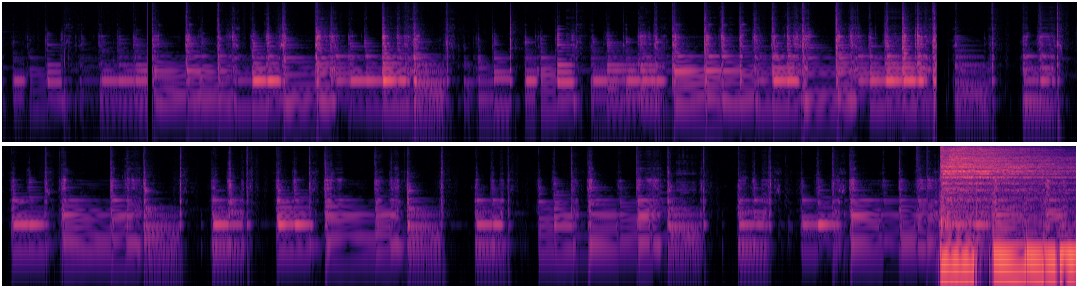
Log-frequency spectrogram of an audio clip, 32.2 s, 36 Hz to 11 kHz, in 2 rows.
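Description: A 20-inch plastic toy guitar strummed with a pick, playing chords in short phrases with brief breaks. Its tuning pegs slowly unscrew, so it will not stay in tune.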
